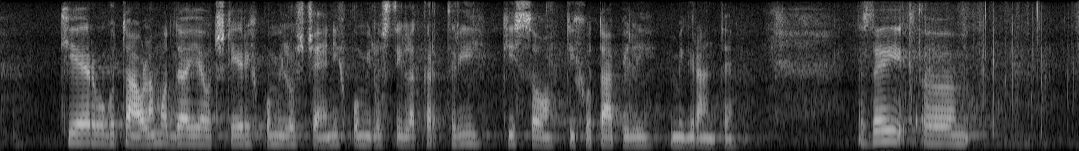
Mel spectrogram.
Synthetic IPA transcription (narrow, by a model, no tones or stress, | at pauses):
kʰjeɾuɡɔt̪aːwlamɔd̪ajɛɔt̪ʃt̪eːɾixpɔmilɔʃt͡ʃɛːnixpɔmilɔst̪iːlakaɾt̪ɾikisɔt̪ixɔt̪aːpilimiɡɾant̪ɛ | zd̪ɐj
